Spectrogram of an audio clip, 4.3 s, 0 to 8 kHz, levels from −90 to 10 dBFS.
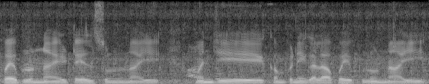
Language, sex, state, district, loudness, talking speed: Telugu, male, Andhra Pradesh, Sri Satya Sai, -21 LUFS, 110 wpm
